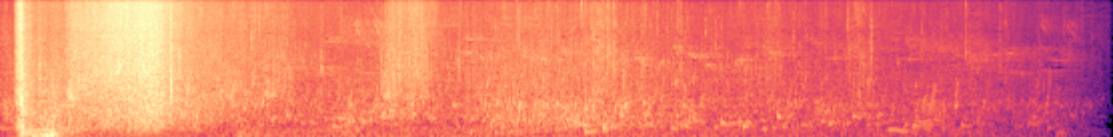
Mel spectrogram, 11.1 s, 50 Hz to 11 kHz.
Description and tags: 5 meters dive
someone is diving from the 5 meters diving board.
Big splash and water movements.Outdoor pool, birds around.
France, 2012.
Recorded with Schoeps AB ORTF
recorded on Sounddevice 744T
diving, dive, water, pool, diving-board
